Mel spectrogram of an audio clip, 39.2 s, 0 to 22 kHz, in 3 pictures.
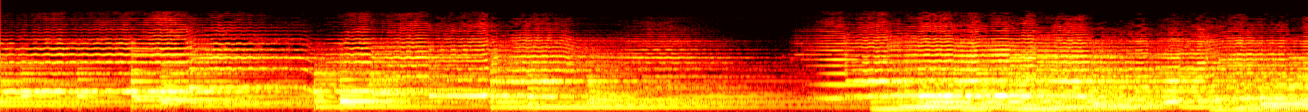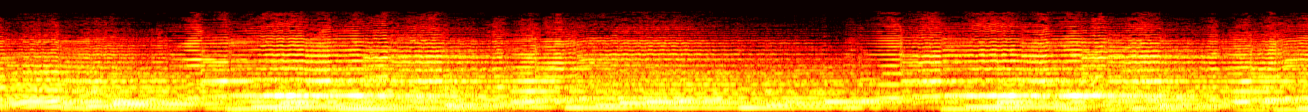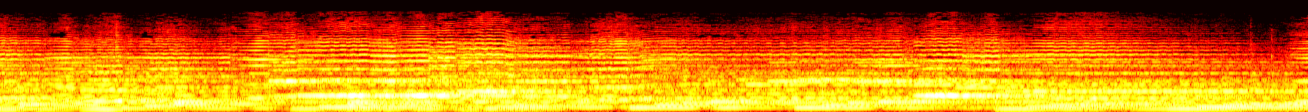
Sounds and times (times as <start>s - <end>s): Violin, fiddle: 0.0s - 39.2s.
